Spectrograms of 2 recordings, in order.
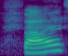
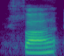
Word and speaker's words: pho: is pho. So it's spelled pho, pho, and I do pronounce it right, just so you know.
